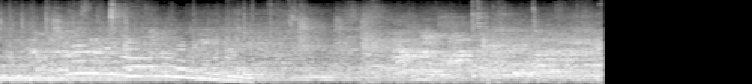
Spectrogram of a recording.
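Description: A saxophone plays a melody.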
